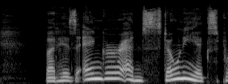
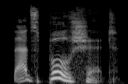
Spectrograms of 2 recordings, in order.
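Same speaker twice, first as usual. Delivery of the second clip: snapped retort; 2 semitones higher, 3 dB louder, slower than usual. A narrator's reading. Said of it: "he snapped".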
